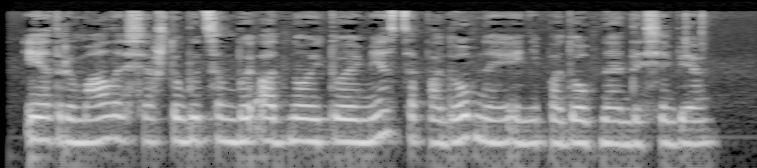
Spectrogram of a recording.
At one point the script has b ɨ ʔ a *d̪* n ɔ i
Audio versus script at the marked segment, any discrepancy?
no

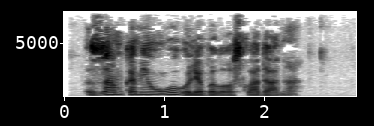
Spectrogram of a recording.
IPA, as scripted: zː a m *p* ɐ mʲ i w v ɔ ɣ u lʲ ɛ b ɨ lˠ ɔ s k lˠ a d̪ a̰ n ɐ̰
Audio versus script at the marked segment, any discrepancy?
yes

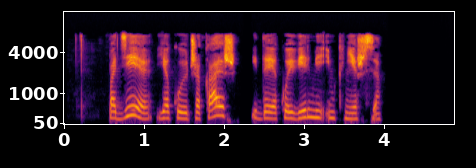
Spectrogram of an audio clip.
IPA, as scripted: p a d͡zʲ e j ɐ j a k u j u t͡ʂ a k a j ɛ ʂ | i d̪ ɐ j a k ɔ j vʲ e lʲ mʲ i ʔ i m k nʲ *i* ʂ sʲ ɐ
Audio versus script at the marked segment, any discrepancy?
yes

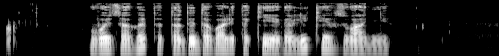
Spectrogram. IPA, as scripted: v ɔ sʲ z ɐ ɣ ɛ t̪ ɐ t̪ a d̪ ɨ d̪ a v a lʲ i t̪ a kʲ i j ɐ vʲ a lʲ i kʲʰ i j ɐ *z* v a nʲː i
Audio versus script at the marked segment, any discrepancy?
no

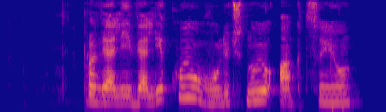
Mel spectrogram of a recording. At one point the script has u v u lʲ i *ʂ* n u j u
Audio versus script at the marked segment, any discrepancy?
yes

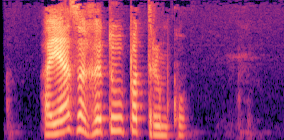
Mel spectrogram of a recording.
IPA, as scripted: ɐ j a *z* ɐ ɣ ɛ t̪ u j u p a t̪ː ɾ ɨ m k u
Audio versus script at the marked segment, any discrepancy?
no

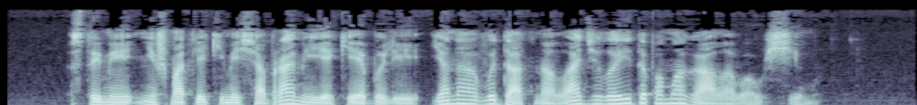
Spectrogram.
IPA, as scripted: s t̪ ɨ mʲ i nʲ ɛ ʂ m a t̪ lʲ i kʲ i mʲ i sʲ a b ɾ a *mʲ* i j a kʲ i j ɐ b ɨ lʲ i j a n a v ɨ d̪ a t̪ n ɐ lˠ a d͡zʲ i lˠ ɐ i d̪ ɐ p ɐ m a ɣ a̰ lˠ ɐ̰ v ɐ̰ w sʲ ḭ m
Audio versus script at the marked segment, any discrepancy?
no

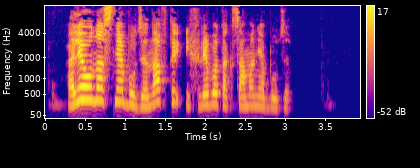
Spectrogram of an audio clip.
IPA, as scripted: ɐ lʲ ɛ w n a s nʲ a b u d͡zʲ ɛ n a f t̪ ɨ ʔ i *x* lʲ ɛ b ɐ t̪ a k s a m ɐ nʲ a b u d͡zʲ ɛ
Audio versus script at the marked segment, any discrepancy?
no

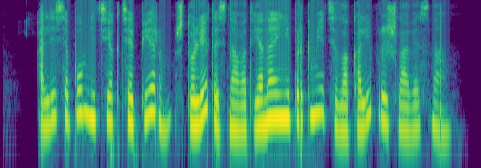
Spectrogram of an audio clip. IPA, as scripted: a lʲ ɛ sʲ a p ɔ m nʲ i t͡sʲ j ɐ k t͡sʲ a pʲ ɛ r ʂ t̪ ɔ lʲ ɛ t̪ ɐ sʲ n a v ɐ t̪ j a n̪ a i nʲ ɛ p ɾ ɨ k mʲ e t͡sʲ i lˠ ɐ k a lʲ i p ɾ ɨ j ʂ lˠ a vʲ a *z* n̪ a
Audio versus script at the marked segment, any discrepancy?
yes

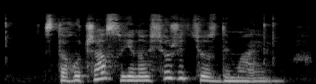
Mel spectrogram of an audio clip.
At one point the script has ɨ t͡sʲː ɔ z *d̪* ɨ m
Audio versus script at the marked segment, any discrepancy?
no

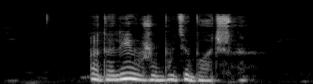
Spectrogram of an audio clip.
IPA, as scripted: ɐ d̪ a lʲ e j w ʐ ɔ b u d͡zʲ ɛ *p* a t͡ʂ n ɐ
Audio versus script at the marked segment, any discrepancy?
yes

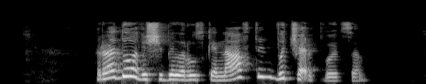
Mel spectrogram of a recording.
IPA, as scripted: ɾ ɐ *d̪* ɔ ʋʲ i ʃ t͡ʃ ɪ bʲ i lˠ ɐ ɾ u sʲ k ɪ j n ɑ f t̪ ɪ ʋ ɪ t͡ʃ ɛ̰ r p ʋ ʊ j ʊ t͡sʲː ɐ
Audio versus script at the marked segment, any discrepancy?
no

